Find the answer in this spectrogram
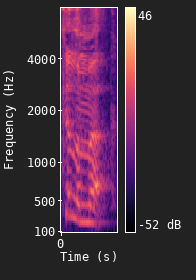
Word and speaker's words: Tillamook: that over because y'all I never say it right I have to like literally do that in my mind like okay so book it's not book it must be muck so it's Tillamook all right let's try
